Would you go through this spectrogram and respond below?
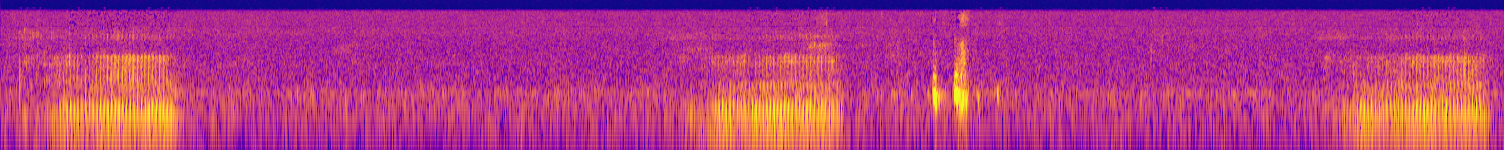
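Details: Nine-month-old Mastiff puppy asleep, giving three slow, deep rasping snores spaced roughly six seconds apart, with quiet breathing between and a couple of sharp clicks midway.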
